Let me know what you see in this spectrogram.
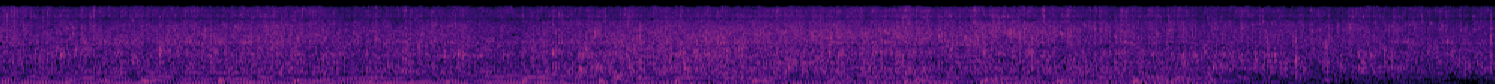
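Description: Batter-coated chicken pieces frying in hot oil in a nonstick pan: a steady sizzle of bubbling oil as the pieces are turned. Soft background music plays underneath and stops about eight seconds in.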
